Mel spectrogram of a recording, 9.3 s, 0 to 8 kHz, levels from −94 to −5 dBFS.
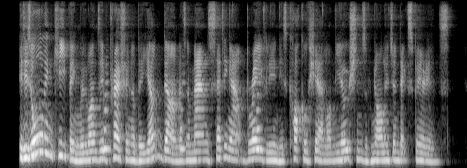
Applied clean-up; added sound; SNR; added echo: neural mask model DeepFilterNet 3.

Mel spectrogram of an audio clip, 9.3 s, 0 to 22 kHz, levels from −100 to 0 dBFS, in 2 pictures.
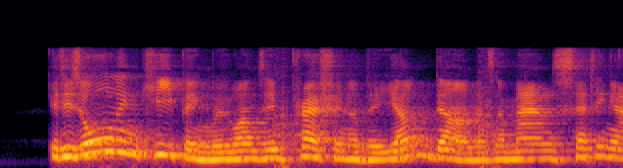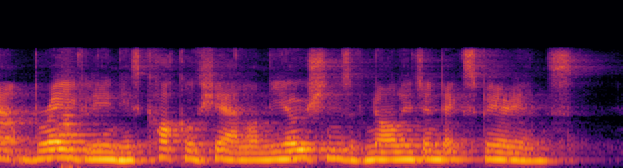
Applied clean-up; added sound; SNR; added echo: neural separator model SepFormer DNS4.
